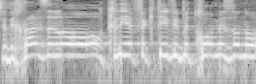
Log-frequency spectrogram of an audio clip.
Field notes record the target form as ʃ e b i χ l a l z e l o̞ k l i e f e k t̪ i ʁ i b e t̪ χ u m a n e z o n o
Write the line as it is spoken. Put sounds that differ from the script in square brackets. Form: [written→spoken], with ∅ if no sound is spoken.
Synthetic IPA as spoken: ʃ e b i χ l a l z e l o̞ k l i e f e k t̪ i [ʁ→v] i b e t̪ χ u m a [n→m] e z o n o

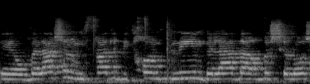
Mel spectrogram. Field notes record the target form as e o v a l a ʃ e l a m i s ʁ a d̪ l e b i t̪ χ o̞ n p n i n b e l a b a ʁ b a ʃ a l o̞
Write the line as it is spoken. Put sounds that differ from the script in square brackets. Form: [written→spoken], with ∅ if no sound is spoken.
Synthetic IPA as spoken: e o v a l a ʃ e l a m i s ʁ a d̪ l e b i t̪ χ o̞ n p n i [n→m] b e l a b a ʁ b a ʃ a l o̞

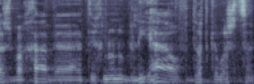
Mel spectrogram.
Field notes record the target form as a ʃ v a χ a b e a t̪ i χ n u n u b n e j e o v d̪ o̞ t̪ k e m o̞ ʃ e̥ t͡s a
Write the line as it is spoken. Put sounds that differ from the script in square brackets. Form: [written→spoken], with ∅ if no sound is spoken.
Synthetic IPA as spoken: a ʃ [v→b] a χ a [b→v] e a t̪ i χ n u n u b n [e→i] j [e→a] o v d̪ o̞ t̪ k e m o̞ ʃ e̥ t͡s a

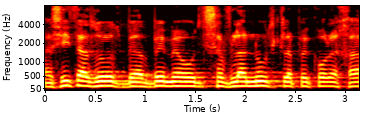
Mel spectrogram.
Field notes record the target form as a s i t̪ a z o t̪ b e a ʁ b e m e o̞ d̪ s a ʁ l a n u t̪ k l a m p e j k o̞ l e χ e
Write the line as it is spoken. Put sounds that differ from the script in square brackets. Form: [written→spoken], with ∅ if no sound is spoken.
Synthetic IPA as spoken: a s i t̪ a z o t̪ b e a ʁ b e m e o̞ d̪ s a [ʁ→v] l a n u t̪ k l a [m→∅] p e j k o̞ l e χ [e→a]

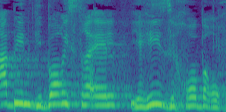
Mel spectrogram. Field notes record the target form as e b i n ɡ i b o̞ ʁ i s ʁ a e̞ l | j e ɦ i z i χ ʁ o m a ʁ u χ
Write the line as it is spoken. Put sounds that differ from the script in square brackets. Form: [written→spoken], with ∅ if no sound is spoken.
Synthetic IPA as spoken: [e→a] b i n ɡ i b o̞ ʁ i s ʁ a e̞ l | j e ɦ i z i χ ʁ o [m→b] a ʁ u χ

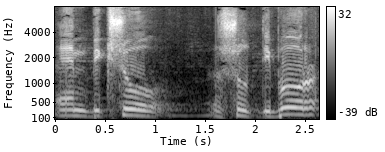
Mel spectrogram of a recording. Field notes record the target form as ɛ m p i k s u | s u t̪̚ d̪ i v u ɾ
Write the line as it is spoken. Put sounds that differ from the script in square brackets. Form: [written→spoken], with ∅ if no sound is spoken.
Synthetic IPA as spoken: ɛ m [p→b] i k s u | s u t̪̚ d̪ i [v→b] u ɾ

